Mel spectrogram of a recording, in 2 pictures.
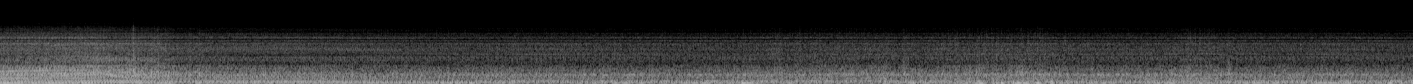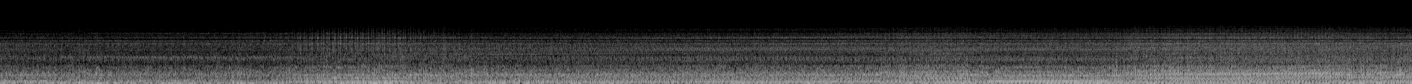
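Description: Honda Integra NC750D's parallel-twin engine running under way, close to the microphone: its note rises at the start and drops about a second and a half in, holds low and fairly steady, then climbs again about two-thirds through and once more near the end.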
